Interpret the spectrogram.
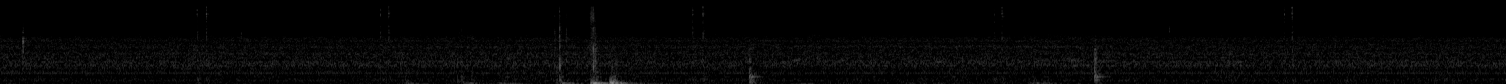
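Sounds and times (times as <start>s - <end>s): faint steady hum: 0.0s - 15.0s
computer mouse and key clicks: 1.9s - 2.5s, 3.8s - 4.8s, 5.5s - 6.2s, 6.9s - 7.2s, 9.9s - 11.8s, 12.8s - 13.1s.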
